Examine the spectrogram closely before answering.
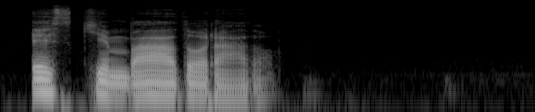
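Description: A man's voice sings a short phrase through a microphone in a large echoing hall.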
